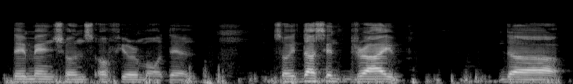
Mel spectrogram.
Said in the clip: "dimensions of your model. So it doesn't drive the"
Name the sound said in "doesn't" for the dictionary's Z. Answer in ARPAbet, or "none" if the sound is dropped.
S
